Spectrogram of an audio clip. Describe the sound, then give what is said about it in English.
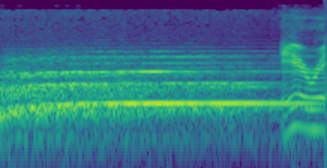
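A civil defense siren in Kyiv, the capital of Ukraine, wails with a steady, sustained tone, echoing broadly across an open area before a voice briefly cuts in at the very end. “siren in Kiev, the capital of Ukraine.”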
